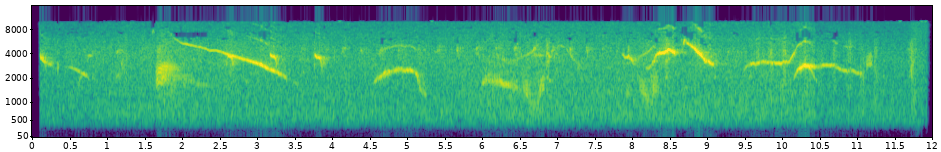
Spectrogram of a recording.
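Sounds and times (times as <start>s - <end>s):
common starling calling: 0.1s - 11.4s.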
